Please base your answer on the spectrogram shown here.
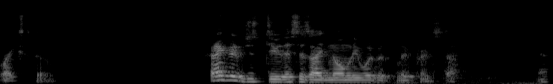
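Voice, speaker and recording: A man's voice: on the low side, big pitch swings, normal speed, gravelly. A man live-streaming his coding session, thinking aloud in a self-deprecating way, his voice slightly worn, speaking into a desk microphone at his computer. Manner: self-deprecating, muttering to himself while working. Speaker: game developer streamer.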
